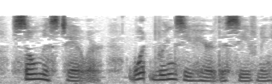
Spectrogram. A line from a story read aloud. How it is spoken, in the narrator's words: he asked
